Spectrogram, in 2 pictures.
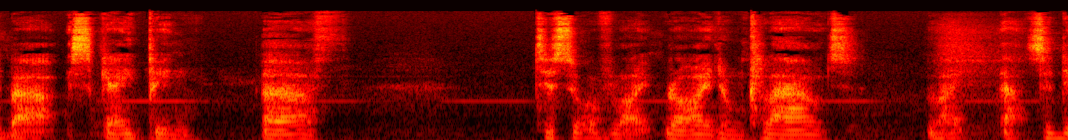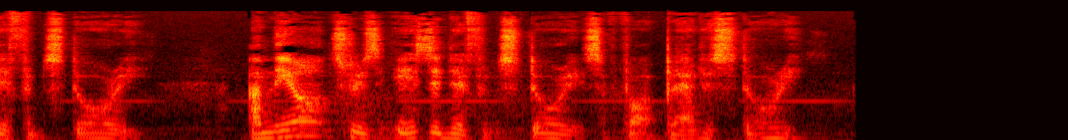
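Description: A man talks calmly and closely over an online call.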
